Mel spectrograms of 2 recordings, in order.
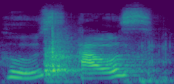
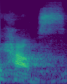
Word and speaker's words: Houzz: But next up, we have Xenia Kupriyanova at houzz. This is the hardest part, is pronouncing her company. Honestly, I've been practicing all day. Houzz. I know it, I use it, but I always want to say house.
